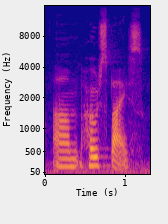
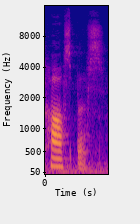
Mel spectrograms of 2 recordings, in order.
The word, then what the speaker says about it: hospice: back to the organization that helped my family host spice and so I wanted to volunteer with her spice and so when I arrived at this great organization this kind burly nurse said hey it's pronounced Hospice and I was like ah good tip good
